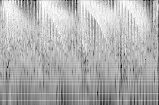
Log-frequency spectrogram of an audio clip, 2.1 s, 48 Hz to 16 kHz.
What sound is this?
sherman cable90
I did some jamming with my Sherman Filterbank 2 an a loose cable, witch i touched. It gave a very special bass sound, sometimes sweeps, percussive and very strange plops an plucks...
cable, phat, ac, filterbank, sherman, noise, analog, touch, filter, fat, analouge, current, electro, dc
